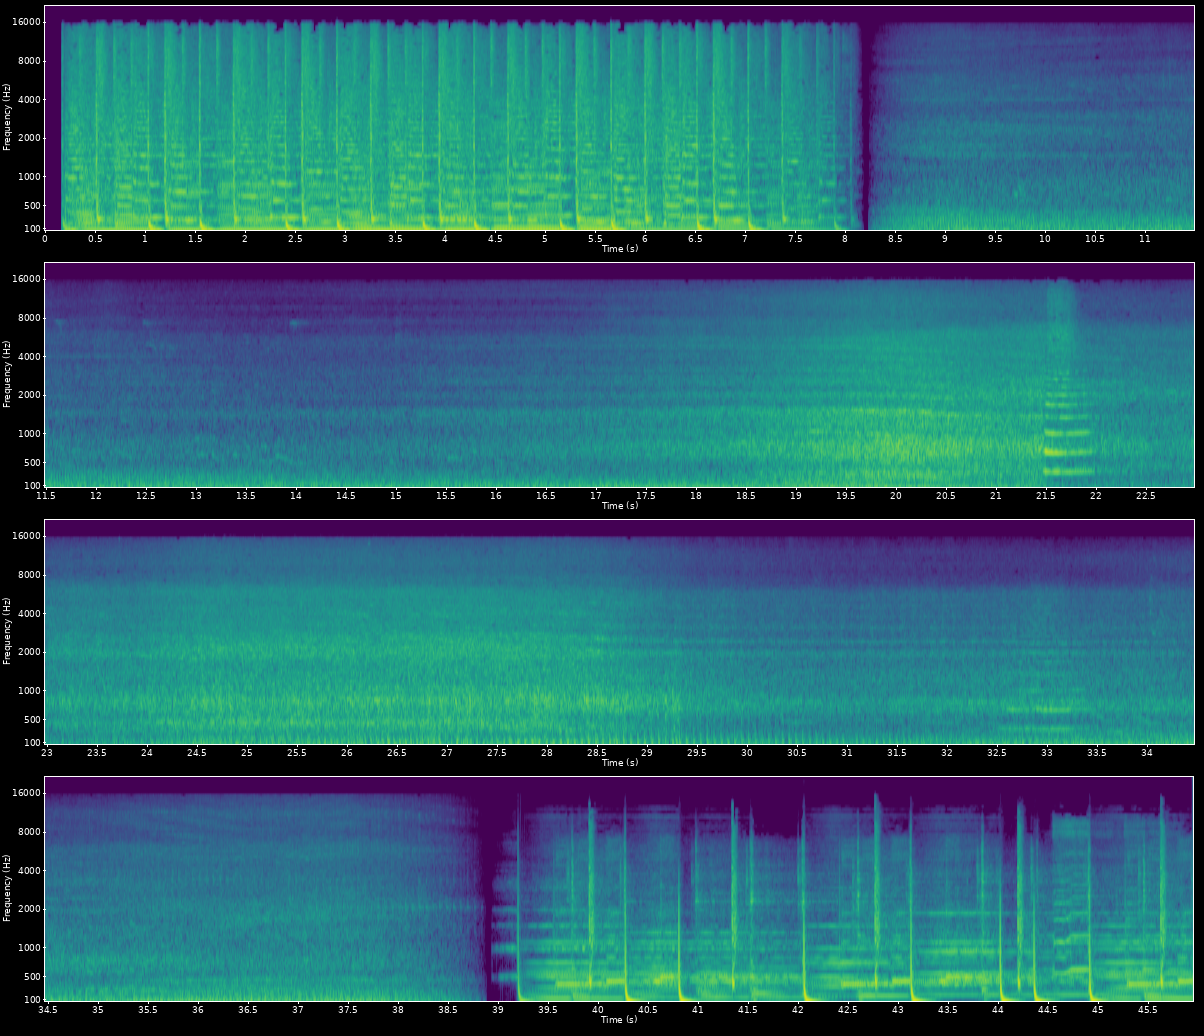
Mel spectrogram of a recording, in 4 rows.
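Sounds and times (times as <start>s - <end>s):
train rushing past: 8.3s - 38.9s
train horn blast: 21.4s - 22.4s, 32.4s - 33.7s.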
